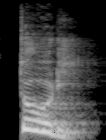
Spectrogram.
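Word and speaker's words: 鳥: Et oiseau, je le prononce tori.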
